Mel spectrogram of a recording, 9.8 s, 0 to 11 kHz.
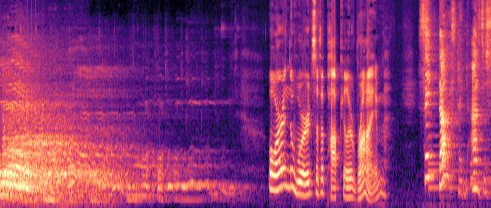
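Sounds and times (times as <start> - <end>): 
deep loud bellowing roar with throaty growl: 0.0 - 4.7
speech: 5.4 - 7.8, 8.4 - 9.8.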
